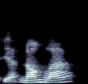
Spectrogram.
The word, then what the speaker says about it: Nong La: Nong La is how you say it in Vietnamese.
